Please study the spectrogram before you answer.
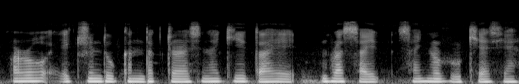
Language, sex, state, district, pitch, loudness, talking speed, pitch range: Nagamese, male, Nagaland, Kohima, 130 Hz, -17 LUFS, 150 wpm, 125-135 Hz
